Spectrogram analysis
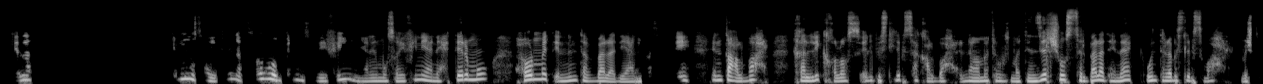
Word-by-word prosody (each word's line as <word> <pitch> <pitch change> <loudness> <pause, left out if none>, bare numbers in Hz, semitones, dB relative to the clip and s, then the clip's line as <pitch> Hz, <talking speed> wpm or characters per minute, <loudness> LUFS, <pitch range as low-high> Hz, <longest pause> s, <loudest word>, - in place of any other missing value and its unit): كده. 205 +4 0 1.5
المُصيّفين 240 - -1
نَفسهم، 240 +2 +2
المُصيّفين، 180 +1 -4
يعني 145 +1 -3
المُصيّفين 155 +6 -1
يعني 170 -7 +2
احتِرموا 220 - +3 0.3
حُرمة 230 +5 +5
إن 155 - 0
أنت 190 -1 -1
في 150 - -3
بلد 145 -4 0
يعني 130 +1 -2
مثلًا - - -29 0.2
إيه، 190 0 +1 0.3
أنت 200 0 0
على 190 - +4
البحر 210 +7 -1 0.3
خلّيك 165 +5 +2
خلاص 160 +3 0
إلبس 175 +3 -3
لِبسك 180 -6 -3
على - - -3
البحر، 145 -1 -6
إنما 150 +1 +1
ما 160 - +2
ت 155 -3 -4
ما 140 - 0
تنزِلش 170 +11 +4
وِسط 215 - +4
البلد 175 +2 +3
هناك 185 +7 +2
وأنت 180 0 +1
لابس 175 +1 +1
لِبس 160 -4 -2
بحر، 160 - -8
مش 135 - +2
175 Hz, 180 wpm, -24 LUFS, 150-205 Hz, 1.5 s, حُرمة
